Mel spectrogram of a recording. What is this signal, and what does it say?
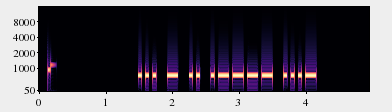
Morse code, heard as a keyed tone, about 23 wpm, 700 Hz. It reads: STI1V
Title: Five Challenging Letter-Number Combinations 22wpm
